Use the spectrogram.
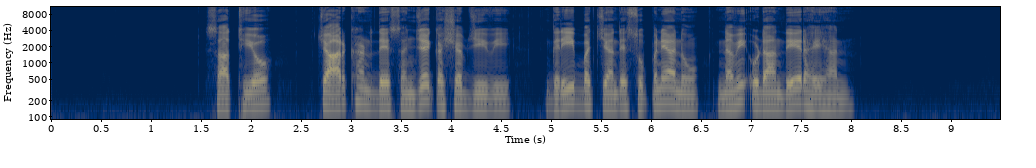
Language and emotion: Punjabi, neutral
